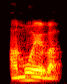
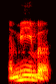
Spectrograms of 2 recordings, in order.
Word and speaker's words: amoeba: that has only one cell and some people pronounce it as amoeva it's not been pronounced that it is amoeba amoeba so the next slide shows us where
